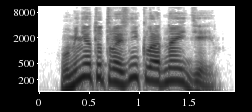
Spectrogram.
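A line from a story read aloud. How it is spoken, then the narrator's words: Cheerful. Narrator (Russian): сказал он весело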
